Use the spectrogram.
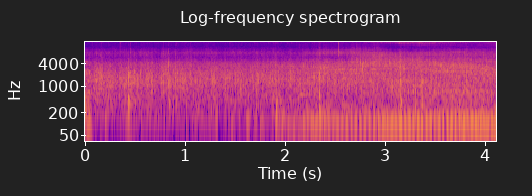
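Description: Steady rain drums on surfaces outdoors while people, motorcycles and buses move along the road, a constant hiss with a few sharper drops and a low engine hum joining partway.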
